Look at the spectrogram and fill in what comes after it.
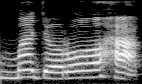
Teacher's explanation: Terakhir yaitu imalah yaitu terdapat pada Quran surat Al-Hud ayat 41 yaitu majroha, karena memiringkan pelafazan pada fathah ke kasrah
